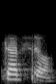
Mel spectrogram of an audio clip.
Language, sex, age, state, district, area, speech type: Odia, female, 45-60, Odisha, Mayurbhanj, rural, conversation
